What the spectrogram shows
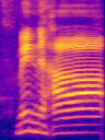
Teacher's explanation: নুন সাকিনের পরে হা স্পষ্ট হবে, গুণ্য হবে না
